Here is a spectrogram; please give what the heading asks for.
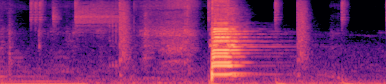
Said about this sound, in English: once you activate the horn, it's going to shake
